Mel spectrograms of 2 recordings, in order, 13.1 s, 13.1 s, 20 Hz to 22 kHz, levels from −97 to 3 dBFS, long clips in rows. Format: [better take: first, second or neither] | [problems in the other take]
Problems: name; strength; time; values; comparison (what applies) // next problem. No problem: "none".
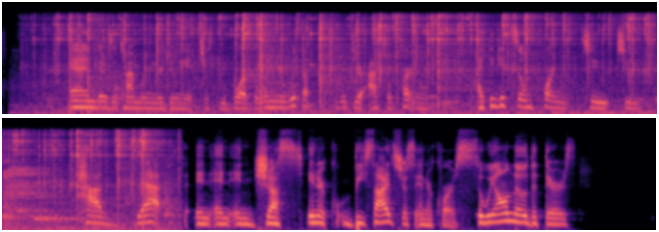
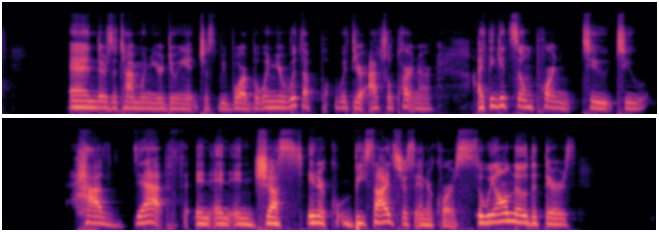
second | jangling keys; loud; until 8.5 s; peak 6 dB above the speech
